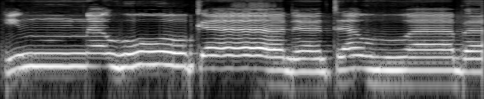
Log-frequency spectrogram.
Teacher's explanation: انہ پہ غنہ کریں گے، نون پر شد ہے، غنہ کہتے ہیں آواز کو ناک میں لچا کر پڑھنا۔ ہا الٹا پیش ہو ہے، ایک الف کی مقدار کے برابر اس کو لمبا کر کے پڑھیں گے۔ کانا، الف کی وجہ سے ایک الف کی مقدار کے برابر کا کو بھی لمبا کریں گے، کانا توابا۔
